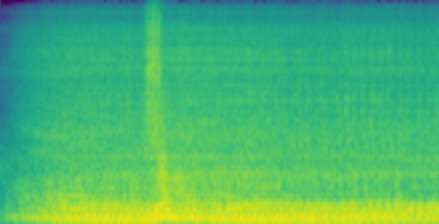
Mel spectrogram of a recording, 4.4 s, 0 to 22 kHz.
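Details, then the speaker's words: 1978 Kawasaki KZ1000 LTD four-cylinder with new rings after sitting outside: catches and settles into a fast, slightly lumpy uneven idle while still cold; expected to smooth out as it warms and rings break in. "Sounds like it's going to straighten out the more it warms up. Let the new rings break in and everything. Motor sounds good."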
